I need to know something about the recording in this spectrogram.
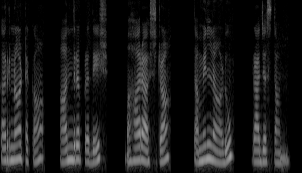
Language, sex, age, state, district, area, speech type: Kannada, female, 18-30, Karnataka, Chikkaballapur, urban, spontaneous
